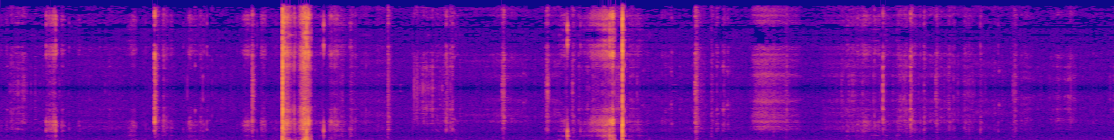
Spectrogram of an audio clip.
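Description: Ice climbing tools striking into frozen waterfall ice: two sharp, hard hits about three seconds in and two more around six seconds in. Smaller clinks and scrapes of metal on ice come between them.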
